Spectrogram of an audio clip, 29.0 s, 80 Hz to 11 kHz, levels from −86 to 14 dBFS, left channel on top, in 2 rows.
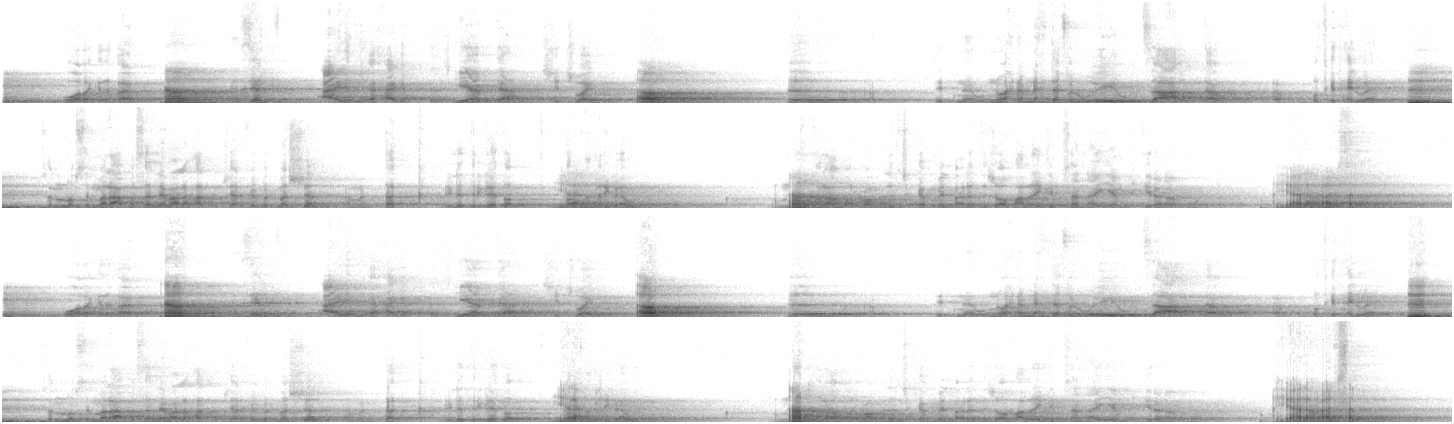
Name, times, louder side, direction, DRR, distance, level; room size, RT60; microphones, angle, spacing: voice 1, 0.6-1.4 2.3-2.8 3.2-6.0 7.8-8.7 9.3-12.3 12.7-13.7 14.9-18.4 18.9-19.6 20.1-20.9 22.2-26.5, equal, 30° left, 3 dB, 0.9 m, -33 dB
voice 2, 20.1-20.4 22.4-22.6 27.3-28.0, right 3 dB, 85° right, 4 dB, 0.9 m, -22 dB
23.5 x 8.3 x 2.9 m, 2.9 s
head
